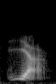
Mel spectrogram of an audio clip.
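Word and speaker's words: Dia (Δία): Nee, aber es sind ja zwei Dinge in einem, weil man muss auch wissen, also Zeus wird eigentlich in Griechenland nie als Zeus ausgesprochen oder als Zeus, sondern eigentlich immer als Dia.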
